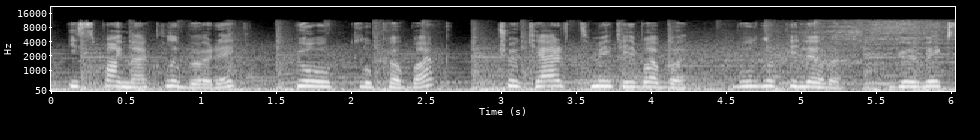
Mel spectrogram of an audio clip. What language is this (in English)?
Turkish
